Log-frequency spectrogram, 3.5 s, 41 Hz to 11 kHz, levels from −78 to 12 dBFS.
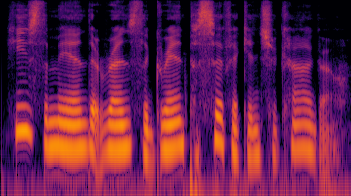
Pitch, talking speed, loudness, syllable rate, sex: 160 Hz, 170 wpm, -16 LUFS, 4.2 syllables/s, female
